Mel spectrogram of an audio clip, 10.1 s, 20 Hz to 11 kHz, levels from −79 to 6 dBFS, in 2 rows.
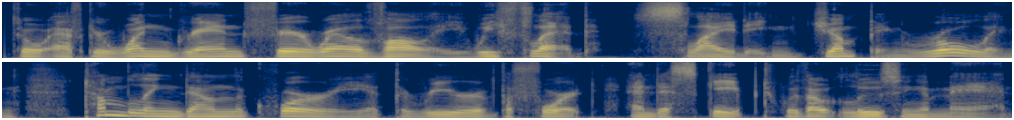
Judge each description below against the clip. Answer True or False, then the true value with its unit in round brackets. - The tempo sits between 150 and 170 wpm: True (160 wpm)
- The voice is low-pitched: True (125 Hz)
